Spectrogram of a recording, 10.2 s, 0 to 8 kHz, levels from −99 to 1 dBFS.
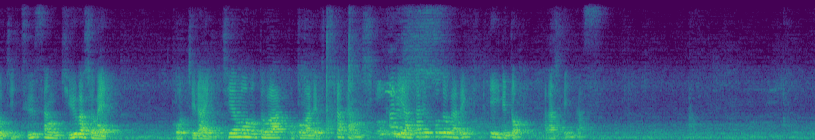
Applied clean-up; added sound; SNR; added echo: none; none; none; reverberation time 0.8 s.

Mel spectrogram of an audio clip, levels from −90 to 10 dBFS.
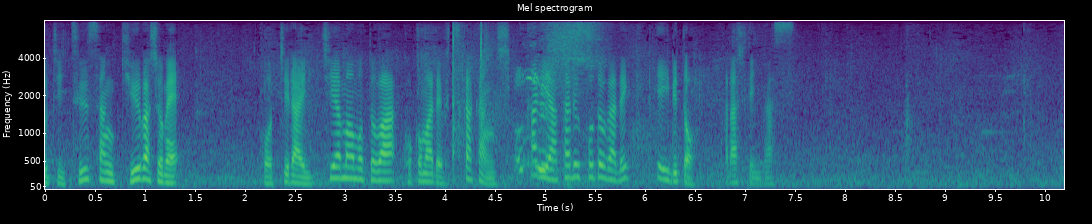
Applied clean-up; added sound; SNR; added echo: none; none; none; none.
